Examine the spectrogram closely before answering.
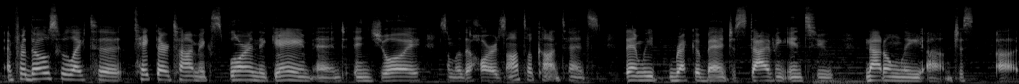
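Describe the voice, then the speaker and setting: Gravelly-voiced woman interpreting formally. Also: lowish voice. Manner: measured, formal phrasing. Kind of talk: consecutive interpreting.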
